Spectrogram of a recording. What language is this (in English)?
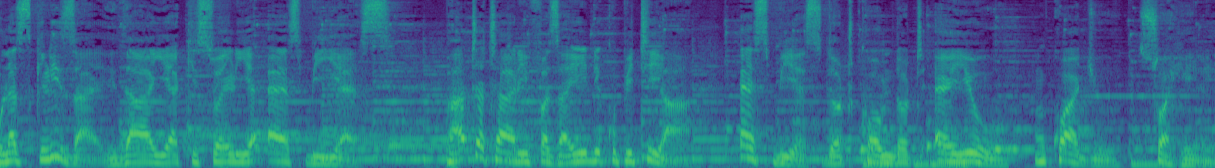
Swahili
